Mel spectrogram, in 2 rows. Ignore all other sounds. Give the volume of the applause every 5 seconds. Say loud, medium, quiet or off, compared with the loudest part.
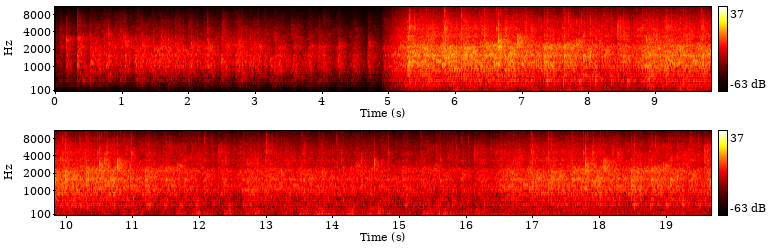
quiet, loud, medium, medium.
